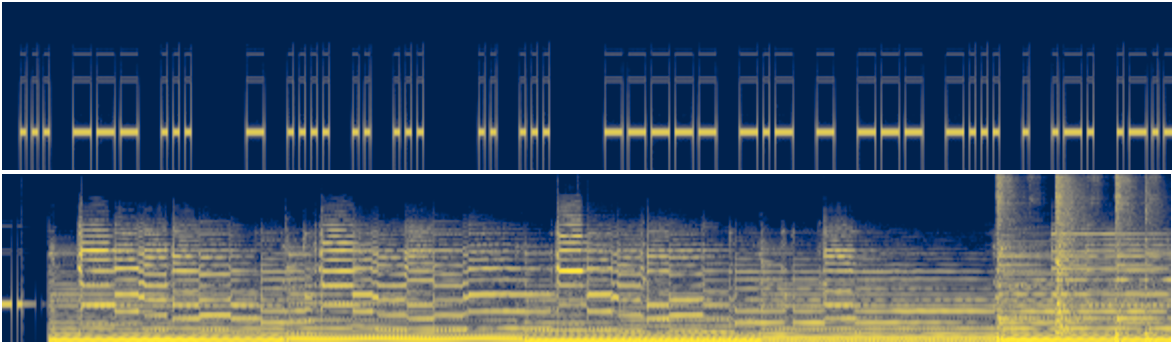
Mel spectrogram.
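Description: Morse code: a single steady beep tone keyed on and off in short and long elements for about nine seconds. Then loud intro music with a low bass line cuts in suddenly.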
